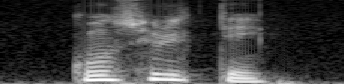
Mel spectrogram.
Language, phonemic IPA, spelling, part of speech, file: French, /kɔ̃.syl.te/, consulter, verb, Fr-consulter.ogg
- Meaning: 1. to consult 2. to refer to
